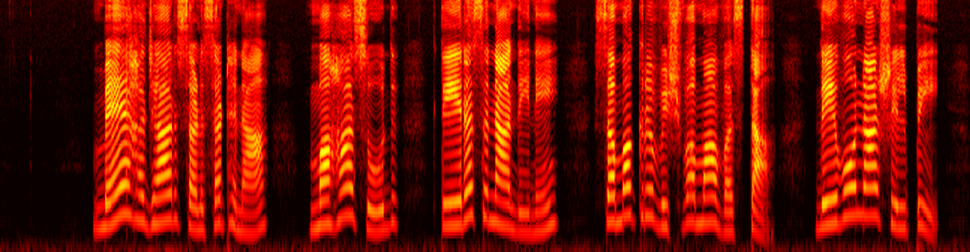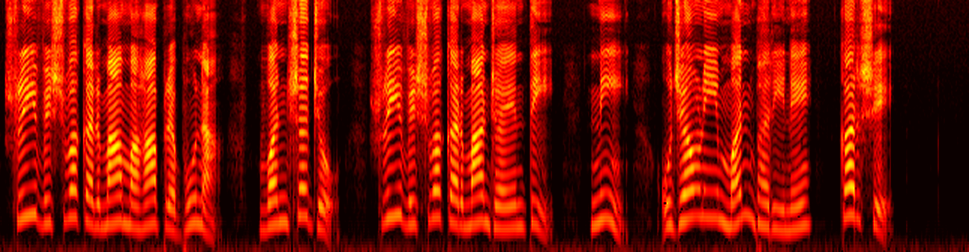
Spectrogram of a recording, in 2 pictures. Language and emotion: Gujarati, neutral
